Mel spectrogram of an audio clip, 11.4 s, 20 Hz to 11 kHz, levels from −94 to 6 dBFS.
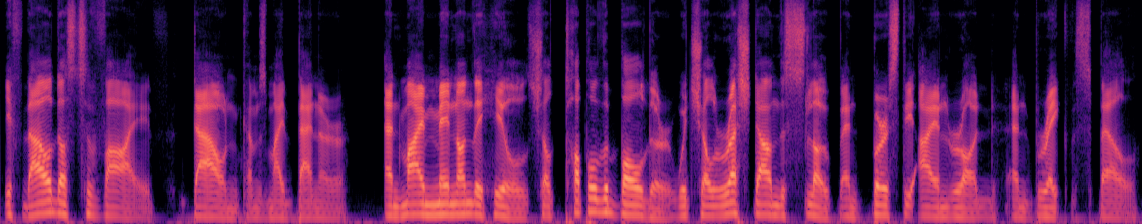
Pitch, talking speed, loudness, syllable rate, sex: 95 Hz, 175 wpm, -22 LUFS, 4.0 syllables/s, male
